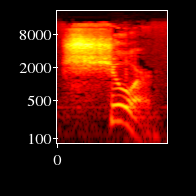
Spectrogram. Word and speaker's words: sure: not know is that there are some words in english that are written with the letter s but are pronounced with the sh sound words like sugar and sure and to make things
